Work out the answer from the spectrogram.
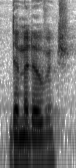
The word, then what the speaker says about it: Demidovich: And how do you pronounce that? Demovich.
